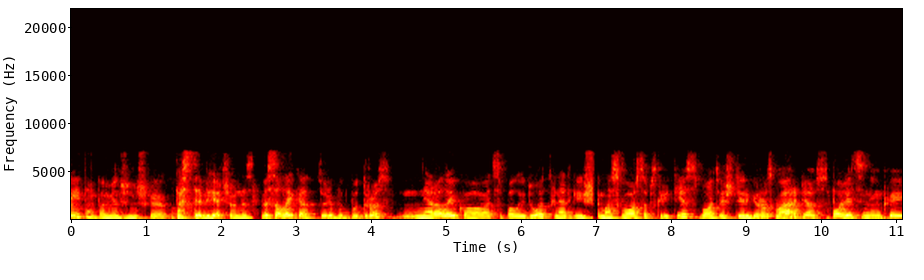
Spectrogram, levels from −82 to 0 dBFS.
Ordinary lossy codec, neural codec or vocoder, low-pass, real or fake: MP3, 48 kbps; vocoder, 24 kHz, 100 mel bands, Vocos; 7.2 kHz; fake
